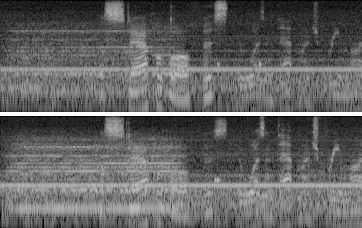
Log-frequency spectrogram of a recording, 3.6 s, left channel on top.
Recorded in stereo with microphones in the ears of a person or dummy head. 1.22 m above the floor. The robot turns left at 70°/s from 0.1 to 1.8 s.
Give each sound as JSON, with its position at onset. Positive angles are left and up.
{"t": 1.0, "sound": "a man speaking", "azimuth_deg": -165}
{"t": 2.4, "sound": "a man speaking", "side_deg": -40}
